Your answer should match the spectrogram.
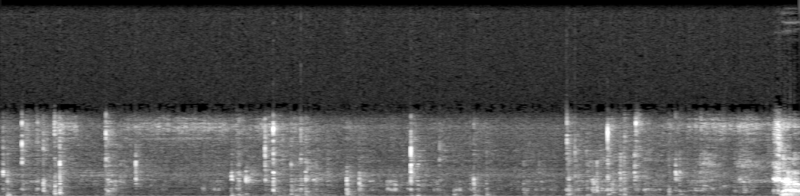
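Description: Computer keyboard being typed on in irregular bursts of keystrokes, over a steady low electrical hum.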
